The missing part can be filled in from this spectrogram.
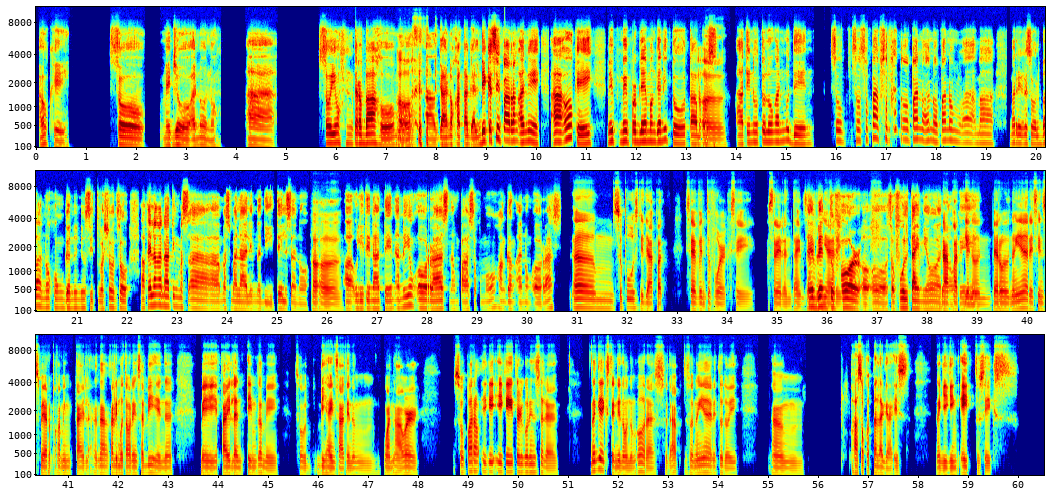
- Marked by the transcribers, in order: chuckle; laugh; in English: "supposedly"; in English: "i-cater"
- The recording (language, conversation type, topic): Filipino, advice, Ano ang mga praktikal na hakbang na maaari kong gawin para manatiling kalmado kapag nai-stress?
